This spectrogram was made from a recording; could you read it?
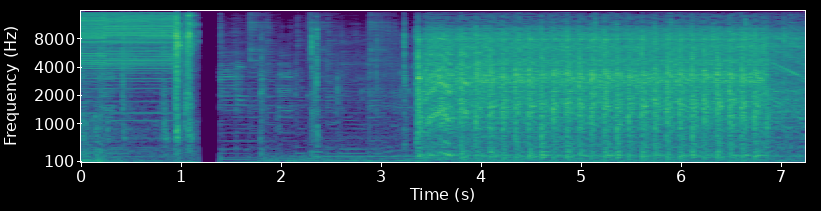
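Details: Vehicle with a no-start issue, spark plug removed for a spark test: starter spins the engine at about four even beats per second with no firing; cranks normally, spark confirmed present.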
